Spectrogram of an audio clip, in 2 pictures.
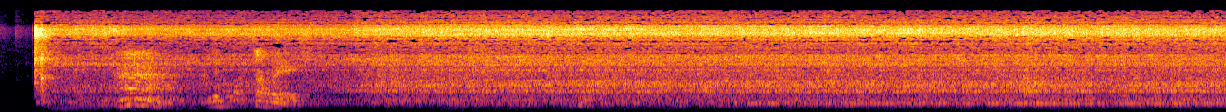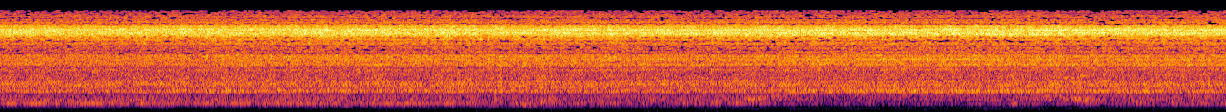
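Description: A coffee grinder whirs steadily.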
